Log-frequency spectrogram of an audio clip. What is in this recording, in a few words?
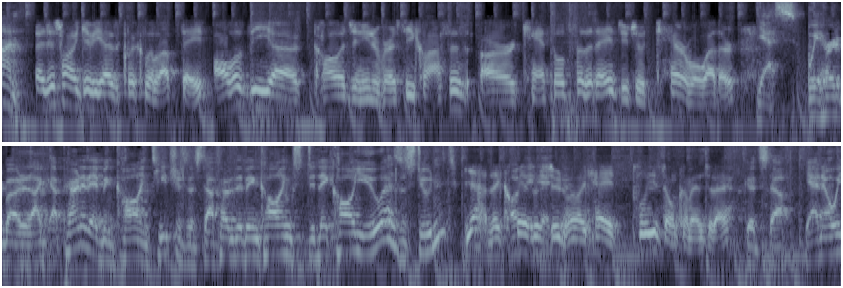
Morning Show Promo; ROCK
